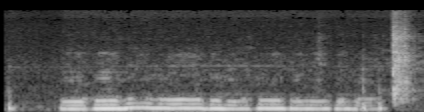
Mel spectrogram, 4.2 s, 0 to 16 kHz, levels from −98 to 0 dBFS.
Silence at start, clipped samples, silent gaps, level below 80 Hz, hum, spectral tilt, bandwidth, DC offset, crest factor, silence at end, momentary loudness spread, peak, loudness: 0.05 s; under 0.1%; none; -48 dBFS; none; -6.5 dB/octave; 11 kHz; under 0.1%; 14 dB; 0.05 s; 8 LU; -6 dBFS; -21 LUFS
